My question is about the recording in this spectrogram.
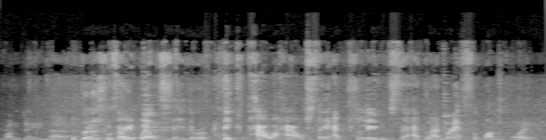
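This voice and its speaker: A man's voice: mid-range voice, moderate pace, a crowd in the background. A man talking informally as a local history tour guide, chatty, explanatory and a little wry. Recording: echoey, music laid over.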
